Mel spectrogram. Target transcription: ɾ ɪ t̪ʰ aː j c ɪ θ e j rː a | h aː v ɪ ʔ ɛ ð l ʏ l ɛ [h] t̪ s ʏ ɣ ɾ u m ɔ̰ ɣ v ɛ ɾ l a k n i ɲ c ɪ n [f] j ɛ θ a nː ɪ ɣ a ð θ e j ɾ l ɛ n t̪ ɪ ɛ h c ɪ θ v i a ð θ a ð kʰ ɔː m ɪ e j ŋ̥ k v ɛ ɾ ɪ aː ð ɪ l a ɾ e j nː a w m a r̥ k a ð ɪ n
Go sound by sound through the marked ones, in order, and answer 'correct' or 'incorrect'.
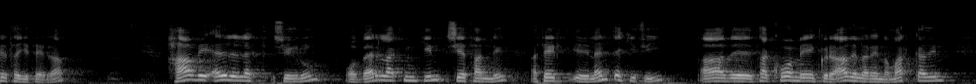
incorrect: x, incorrect: s

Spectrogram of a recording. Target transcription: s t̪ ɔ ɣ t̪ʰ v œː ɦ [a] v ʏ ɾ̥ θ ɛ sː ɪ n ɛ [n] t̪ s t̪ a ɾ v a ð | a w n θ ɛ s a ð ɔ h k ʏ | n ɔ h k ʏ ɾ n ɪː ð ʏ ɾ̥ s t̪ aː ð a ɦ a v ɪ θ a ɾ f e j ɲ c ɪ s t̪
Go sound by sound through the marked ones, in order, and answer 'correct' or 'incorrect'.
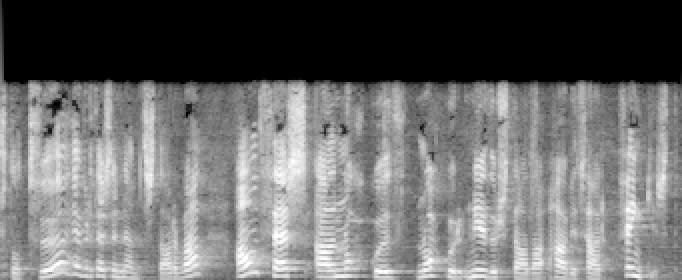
incorrect: ɛ, incorrect: m

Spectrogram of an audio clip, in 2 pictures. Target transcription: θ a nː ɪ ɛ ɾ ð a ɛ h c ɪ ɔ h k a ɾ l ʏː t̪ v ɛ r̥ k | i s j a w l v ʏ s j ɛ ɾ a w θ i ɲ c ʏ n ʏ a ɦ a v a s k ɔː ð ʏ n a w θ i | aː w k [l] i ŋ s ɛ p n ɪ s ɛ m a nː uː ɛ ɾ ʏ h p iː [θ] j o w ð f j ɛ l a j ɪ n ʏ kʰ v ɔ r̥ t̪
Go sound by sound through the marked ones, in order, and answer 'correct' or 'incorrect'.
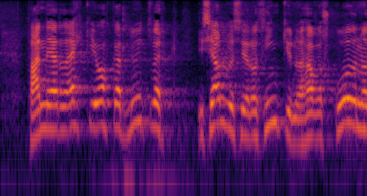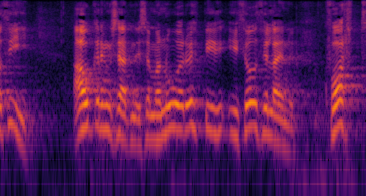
incorrect: ɾ, correct

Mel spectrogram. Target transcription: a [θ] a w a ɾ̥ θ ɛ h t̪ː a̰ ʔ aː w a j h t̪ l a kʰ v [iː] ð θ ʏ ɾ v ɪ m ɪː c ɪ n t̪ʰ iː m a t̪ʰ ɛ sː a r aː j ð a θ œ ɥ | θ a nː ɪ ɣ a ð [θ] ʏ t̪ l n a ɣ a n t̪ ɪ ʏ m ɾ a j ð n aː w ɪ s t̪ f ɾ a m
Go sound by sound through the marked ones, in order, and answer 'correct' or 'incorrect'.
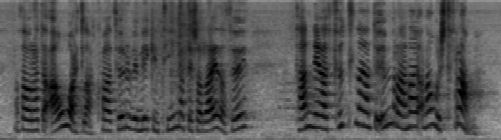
correct, incorrect: aː, incorrect: f

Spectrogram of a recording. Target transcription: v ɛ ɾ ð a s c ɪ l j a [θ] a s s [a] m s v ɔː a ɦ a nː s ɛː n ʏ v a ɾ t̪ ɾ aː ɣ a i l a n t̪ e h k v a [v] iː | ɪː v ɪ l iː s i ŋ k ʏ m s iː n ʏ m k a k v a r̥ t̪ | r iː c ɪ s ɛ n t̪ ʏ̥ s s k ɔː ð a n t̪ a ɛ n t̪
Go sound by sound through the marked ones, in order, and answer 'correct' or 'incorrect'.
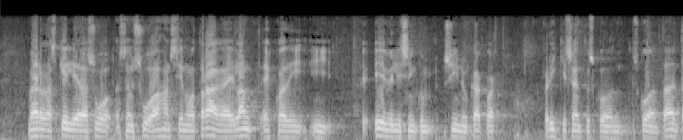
incorrect: ð, incorrect: ɛ, incorrect: ð

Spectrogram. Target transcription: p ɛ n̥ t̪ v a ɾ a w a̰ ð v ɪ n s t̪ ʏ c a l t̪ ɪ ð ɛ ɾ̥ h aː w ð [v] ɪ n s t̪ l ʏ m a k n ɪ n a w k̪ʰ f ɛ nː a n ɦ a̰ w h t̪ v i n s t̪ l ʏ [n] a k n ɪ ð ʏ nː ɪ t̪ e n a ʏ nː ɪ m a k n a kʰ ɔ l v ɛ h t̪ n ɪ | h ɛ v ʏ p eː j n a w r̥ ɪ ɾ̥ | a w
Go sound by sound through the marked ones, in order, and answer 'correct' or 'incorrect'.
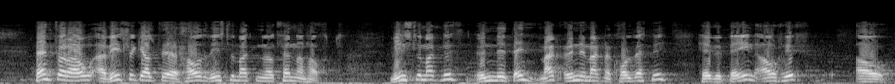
correct, incorrect: m

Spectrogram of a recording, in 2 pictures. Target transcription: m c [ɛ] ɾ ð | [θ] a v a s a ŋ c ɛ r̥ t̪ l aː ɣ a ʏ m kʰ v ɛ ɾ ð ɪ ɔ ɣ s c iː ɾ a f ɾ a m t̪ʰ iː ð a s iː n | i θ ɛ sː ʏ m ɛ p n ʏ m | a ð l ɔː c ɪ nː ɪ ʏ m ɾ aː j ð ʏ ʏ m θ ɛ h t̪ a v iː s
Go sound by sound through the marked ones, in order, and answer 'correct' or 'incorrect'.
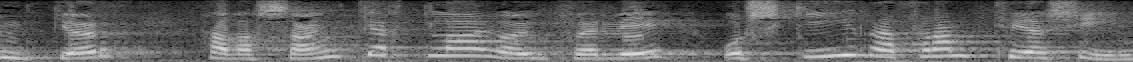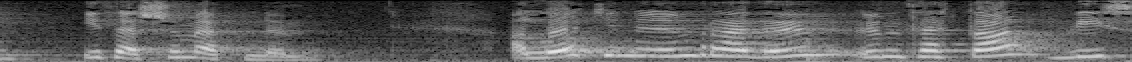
incorrect: œ, incorrect: h

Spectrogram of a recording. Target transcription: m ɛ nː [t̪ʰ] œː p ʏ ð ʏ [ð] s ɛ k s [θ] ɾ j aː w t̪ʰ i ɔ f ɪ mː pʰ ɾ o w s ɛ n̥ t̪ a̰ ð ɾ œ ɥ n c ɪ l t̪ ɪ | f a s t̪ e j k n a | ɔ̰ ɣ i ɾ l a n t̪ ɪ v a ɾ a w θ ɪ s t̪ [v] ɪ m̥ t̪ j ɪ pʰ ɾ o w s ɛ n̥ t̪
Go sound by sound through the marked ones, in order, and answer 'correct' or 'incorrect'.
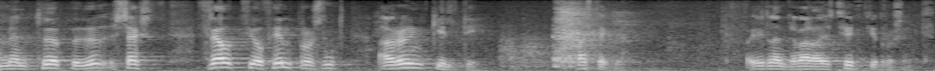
correct, correct, correct, incorrect: f

